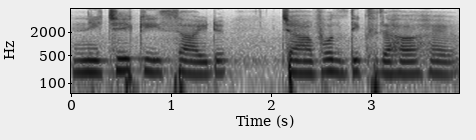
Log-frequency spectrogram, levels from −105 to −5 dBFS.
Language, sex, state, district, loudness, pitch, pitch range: Hindi, female, Bihar, Patna, -18 LUFS, 190 Hz, 180-200 Hz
